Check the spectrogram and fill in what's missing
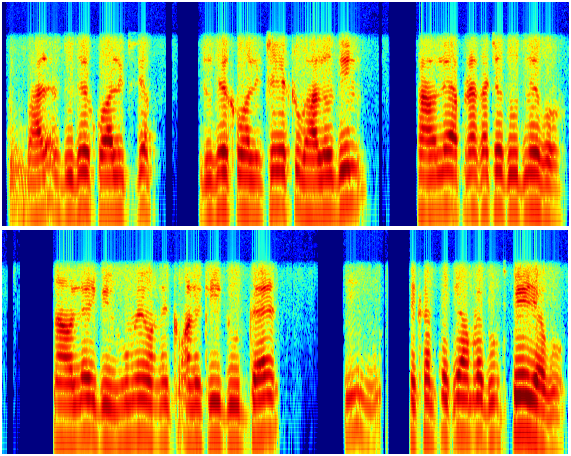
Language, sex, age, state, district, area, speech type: Bengali, male, 45-60, West Bengal, Birbhum, urban, conversation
